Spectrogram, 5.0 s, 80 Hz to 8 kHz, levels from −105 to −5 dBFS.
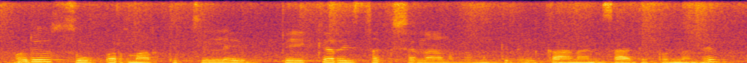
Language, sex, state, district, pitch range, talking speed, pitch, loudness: Malayalam, female, Kerala, Kozhikode, 190-220 Hz, 110 wpm, 205 Hz, -16 LUFS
